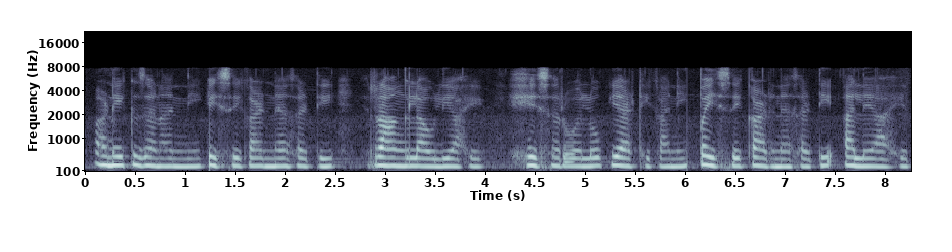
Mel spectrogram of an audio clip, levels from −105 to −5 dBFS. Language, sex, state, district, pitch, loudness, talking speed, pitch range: Marathi, female, Maharashtra, Nagpur, 225 Hz, -27 LUFS, 115 wpm, 220-235 Hz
